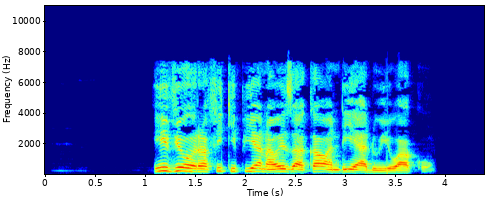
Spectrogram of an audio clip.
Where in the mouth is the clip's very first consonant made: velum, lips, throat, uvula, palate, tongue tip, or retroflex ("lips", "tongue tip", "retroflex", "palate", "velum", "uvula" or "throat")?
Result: throat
